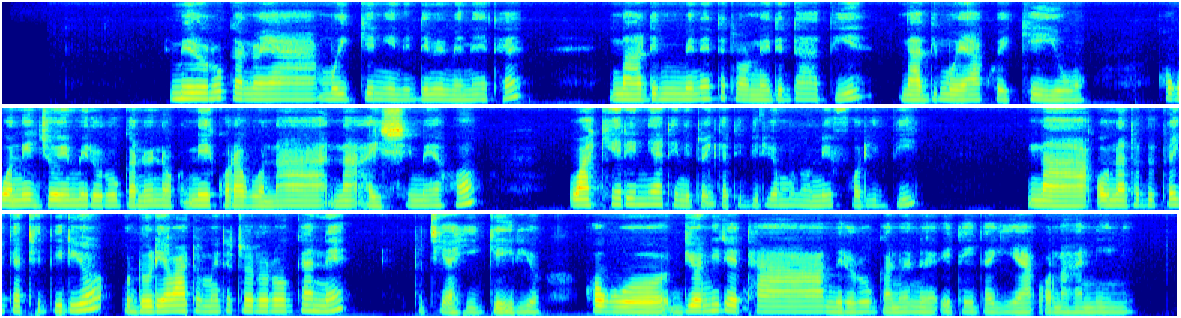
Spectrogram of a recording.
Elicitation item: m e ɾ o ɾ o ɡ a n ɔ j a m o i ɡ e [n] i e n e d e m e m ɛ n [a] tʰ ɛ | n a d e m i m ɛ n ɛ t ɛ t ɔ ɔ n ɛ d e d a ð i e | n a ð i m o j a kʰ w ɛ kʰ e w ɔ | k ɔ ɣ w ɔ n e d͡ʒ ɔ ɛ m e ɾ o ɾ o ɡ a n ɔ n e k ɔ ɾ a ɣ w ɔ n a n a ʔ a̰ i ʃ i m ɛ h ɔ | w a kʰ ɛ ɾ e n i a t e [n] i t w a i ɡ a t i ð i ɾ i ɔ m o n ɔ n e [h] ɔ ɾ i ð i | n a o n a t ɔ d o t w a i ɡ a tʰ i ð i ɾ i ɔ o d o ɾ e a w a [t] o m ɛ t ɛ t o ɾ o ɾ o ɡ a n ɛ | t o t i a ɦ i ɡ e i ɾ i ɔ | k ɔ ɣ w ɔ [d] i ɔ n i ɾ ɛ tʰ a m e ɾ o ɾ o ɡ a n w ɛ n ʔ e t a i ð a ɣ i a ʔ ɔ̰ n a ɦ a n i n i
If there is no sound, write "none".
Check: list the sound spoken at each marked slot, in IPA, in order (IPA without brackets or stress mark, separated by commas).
n, ɛ, n, f, t, d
